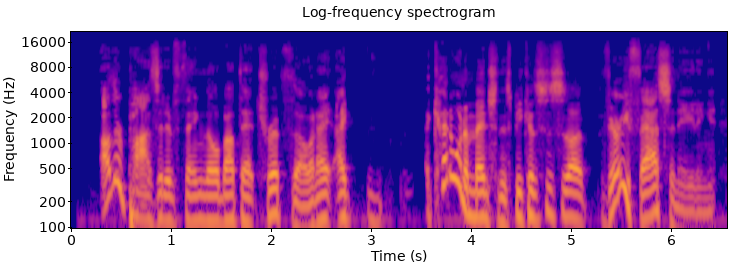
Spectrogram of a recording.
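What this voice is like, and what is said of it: Usual voice. Nothing is said of it.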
